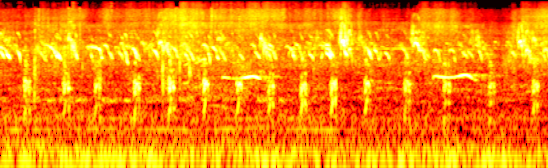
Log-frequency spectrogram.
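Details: Many baby chicks chirp in a lively chorus of high, downward-curving peeps, with two longer clear whistled notes and regular soft clicking sounds.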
